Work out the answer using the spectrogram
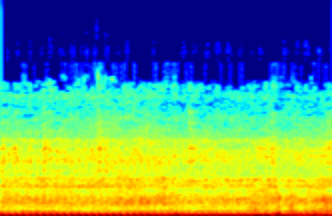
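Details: TaoTao Chinese ATV small single after cleaning a carburetor clogged by dried fuel from sitting over a year, old gas drained: putters at a fairly steady idle with slight chatter, warming up and running smoothly; normal idle.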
